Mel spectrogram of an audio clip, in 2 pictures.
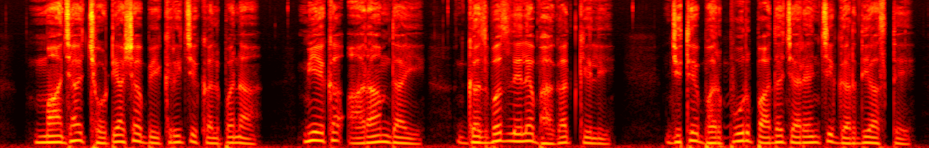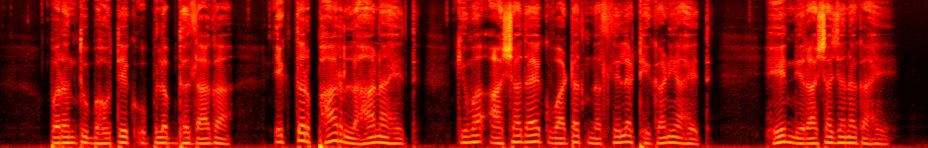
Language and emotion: Marathi, sad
